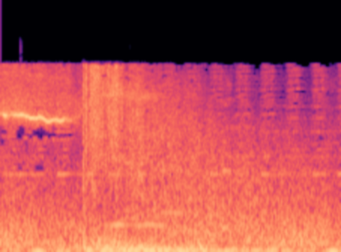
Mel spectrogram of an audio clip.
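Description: A loud grenade explosion sound effect: a thin high whistle, then a sudden blast just under a second in, followed by a heavy, sustained low rumble that carries on to the end. No voices.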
